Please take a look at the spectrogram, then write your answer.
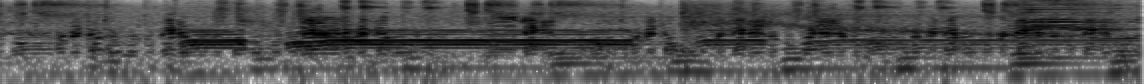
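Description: A train rolls past on the tracks with a steady, loud rumble, and long sustained horn-like tones sound over the noise in two stretches.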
